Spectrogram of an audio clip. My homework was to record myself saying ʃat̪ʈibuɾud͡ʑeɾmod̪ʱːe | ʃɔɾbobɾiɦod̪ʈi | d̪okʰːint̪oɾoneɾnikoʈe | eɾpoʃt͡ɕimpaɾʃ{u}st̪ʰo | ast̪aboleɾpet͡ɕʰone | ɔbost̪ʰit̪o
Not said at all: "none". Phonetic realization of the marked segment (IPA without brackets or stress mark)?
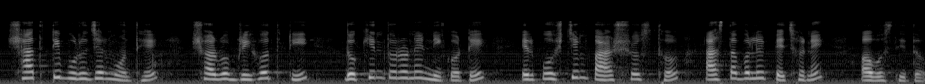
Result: o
